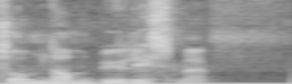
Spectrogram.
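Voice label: "somnambulisme", Dutch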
